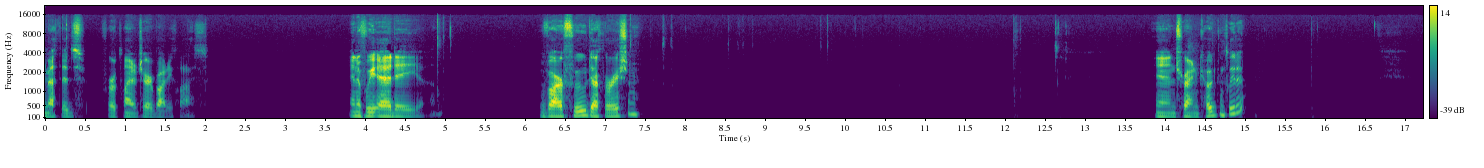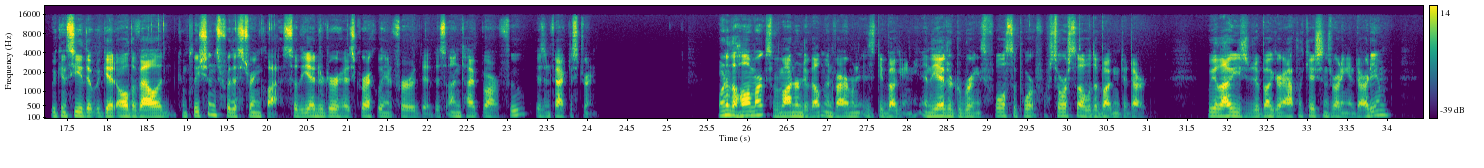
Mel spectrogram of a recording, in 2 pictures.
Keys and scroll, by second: 6.9-10.7 typing, 14.1-15.7 typing.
